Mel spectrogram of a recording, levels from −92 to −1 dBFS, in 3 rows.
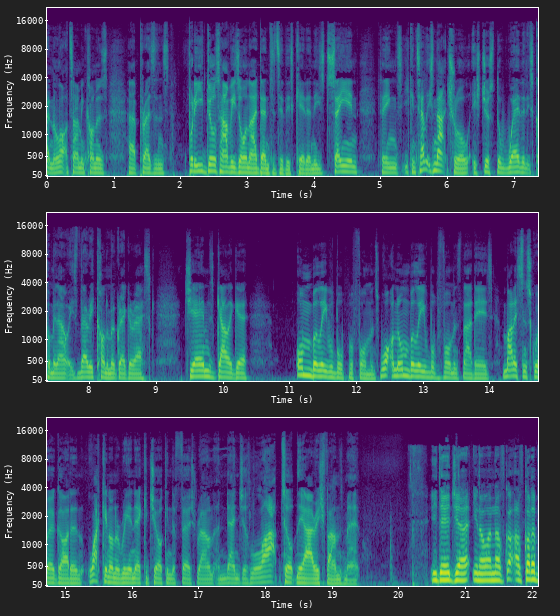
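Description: From 8.53 to 14.47 s the speech turns dull and muffled: de-emphasis applied wrongly, a treble cut meant to undo pre-emphasis that was either never there or already undone, falling smoothly to about 13 dB down at 10 kHz. Unlike a low-pass filter, it has no sharp cut-off.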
